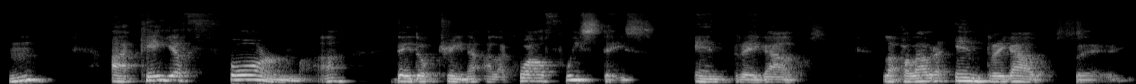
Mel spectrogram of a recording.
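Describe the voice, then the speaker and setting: A man preaching a sermon in a slow, deliberate way, pausing often and reading scripture aloud. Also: mid-range voice, warm tone, roomy sound. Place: church.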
